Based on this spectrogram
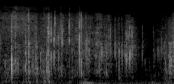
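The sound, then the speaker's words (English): Sheets of notebook paper with old essay notes being crumpled and rustled, a dense run of crackly, crinkling bursts that continues steadily without pause and no voices. “Use the fucking paper from your paper flying everywhere.”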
